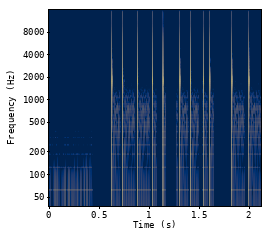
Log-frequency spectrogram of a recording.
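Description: Typing sound effect of a texting-story app's on-screen keyboard: a quick, irregular run of short clicky beeps, about seven a second, starting about half a second in.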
